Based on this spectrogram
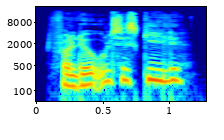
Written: FORLOVELSE

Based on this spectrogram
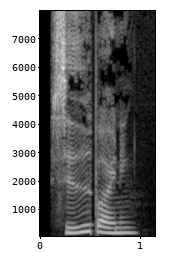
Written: sidebøjning

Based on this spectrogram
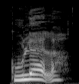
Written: guldalder

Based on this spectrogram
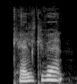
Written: kalkvand

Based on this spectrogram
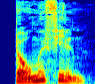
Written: DOGMEFILM

